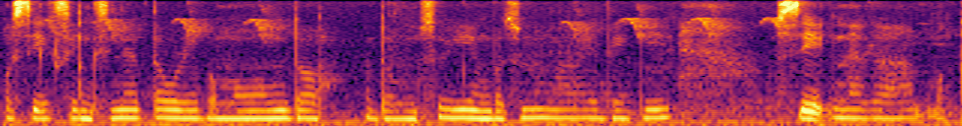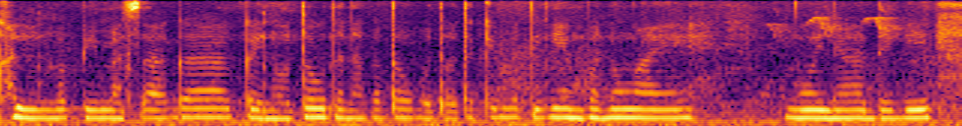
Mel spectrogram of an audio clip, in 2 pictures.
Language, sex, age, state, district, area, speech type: Manipuri, female, 30-45, Manipur, Imphal East, rural, spontaneous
